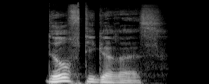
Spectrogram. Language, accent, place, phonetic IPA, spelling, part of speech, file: German, Germany, Berlin, [ˈdʏʁftɪɡəʁəs], dürftigeres, adjective, De-dürftigeres.ogg
- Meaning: strong/mixed nominative/accusative neuter singular comparative degree of dürftig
